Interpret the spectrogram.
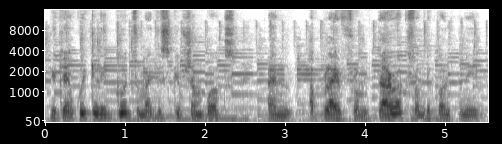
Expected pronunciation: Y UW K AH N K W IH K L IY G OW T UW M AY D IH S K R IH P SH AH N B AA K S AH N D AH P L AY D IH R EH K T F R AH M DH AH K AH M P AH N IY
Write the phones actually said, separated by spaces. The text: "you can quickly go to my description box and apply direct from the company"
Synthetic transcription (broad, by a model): Y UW K AH N K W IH K L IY G OW T UW M AY D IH S K R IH P SH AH N B AA K S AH N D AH P L AY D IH R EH K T F R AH M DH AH K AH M P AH N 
